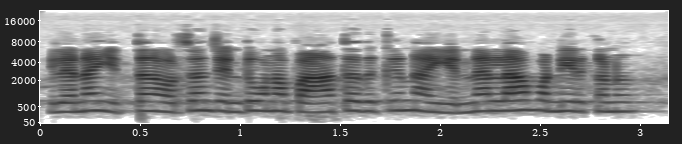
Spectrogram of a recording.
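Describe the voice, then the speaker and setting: A scolding, protective old village mother in a cartoon, voiced by a woman. Her southern Tamil village speech comes out very high and commanding. A faint hiss sits behind it. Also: level tone, rapid-fire, sharp tone. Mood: soothing. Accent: southern Tamil village dialect. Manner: bossy, scolding, then soothing. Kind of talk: cartoon dialogue.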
